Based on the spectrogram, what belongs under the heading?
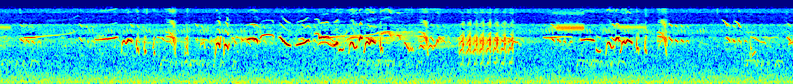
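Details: Wild Oriental magpie-robin, described as very fierce, in a newly cleared field, answering a decoy lure: loud, varied whistled phrases with rapid slurred and rising notes. Bursts come in quick succession, with a buzzy rattle midway.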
